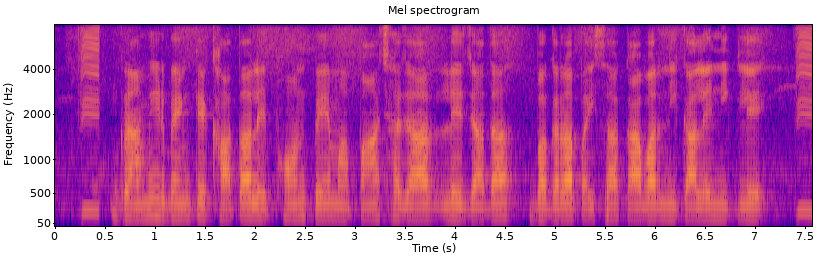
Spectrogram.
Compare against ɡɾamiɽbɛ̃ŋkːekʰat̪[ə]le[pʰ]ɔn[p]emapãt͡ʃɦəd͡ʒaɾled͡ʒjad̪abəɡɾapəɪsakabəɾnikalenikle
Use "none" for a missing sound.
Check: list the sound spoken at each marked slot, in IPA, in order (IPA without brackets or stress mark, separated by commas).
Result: a, pʰ, p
